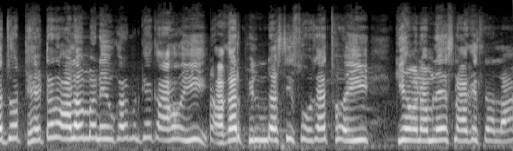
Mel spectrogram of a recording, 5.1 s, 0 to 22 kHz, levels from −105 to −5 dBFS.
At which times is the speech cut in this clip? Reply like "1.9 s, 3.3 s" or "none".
2.1 s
